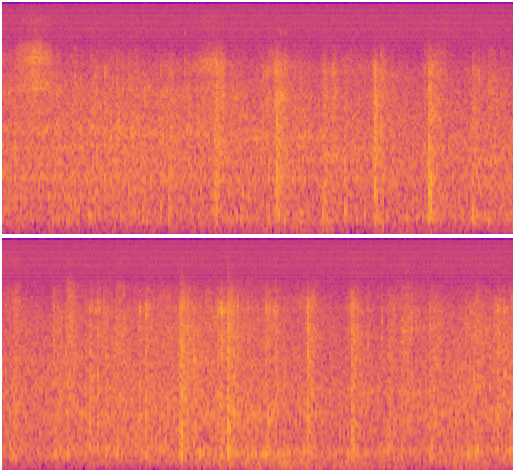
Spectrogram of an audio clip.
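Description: InterCity passenger coaches rolling past along the platform, their wheels clicking over rail joints at irregular intervals of roughly half a second to a second over a steady rumble. A low steady hum comes in about seven seconds in.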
